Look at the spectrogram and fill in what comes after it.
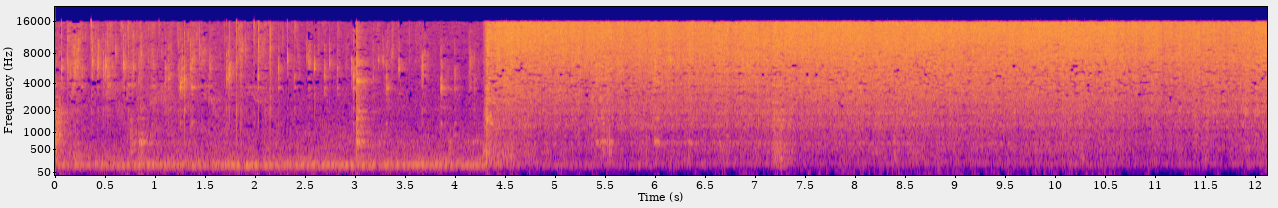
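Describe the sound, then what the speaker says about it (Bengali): Potatoes dropped into hot oil left from frying fish, shifting after a few seconds into a loud, steady, hissing sizzle that fills the rest of the stretch, with earlier light clatter and no talk. "এই তেলে আমি এখন আলু ভেজে নেব।"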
